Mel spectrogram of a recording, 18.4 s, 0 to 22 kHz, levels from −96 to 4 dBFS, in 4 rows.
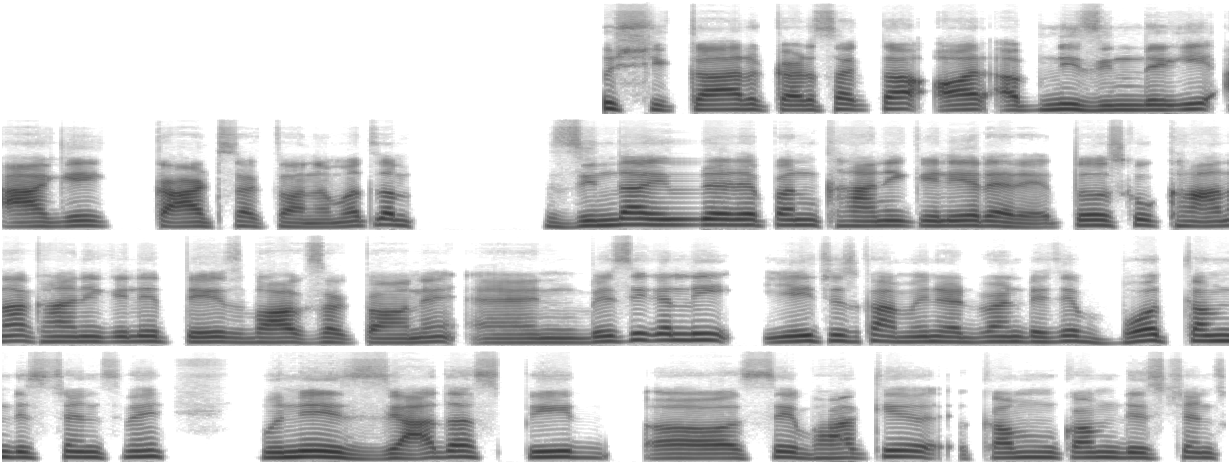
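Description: The input to the recorder was likely lost at the start of this speech recording, so from 0 to 2.26 s the file holds silence with no room tone, and the talking is already under way when the sound arrives. The audio dropout to silence erases whatever came before. Short concealed packet loss follows three times, at 2.41 s just before "کر سکتا", at 4.35 s just before "آگے کاٹ سکتا مطلب", and at 16.9 s. Each time about 20 ms of the stream never reached the decoder, and the receiver extended the previous sound to cover the hole, leaving a tiny smear. A burst of packet loss at 7.12 to 7.24 s removes roughly 100 ms of audio. The receiver bridges the whole gap with a fading continuation of the last sound, with no silence, and speech resumes a little further on.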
